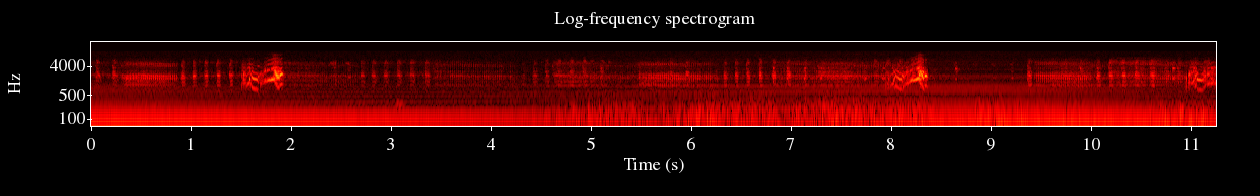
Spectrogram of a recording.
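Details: Hamerkop at Nkorho Bush Lodge on a live camera feed, 31 July 2021, giving three abrupt swooping squawks spaced several seconds apart against a continuous rapid trilling frog chorus and low background rumble.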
